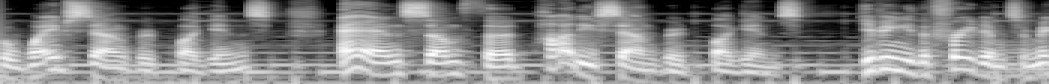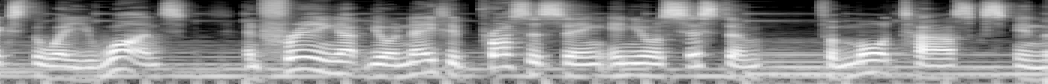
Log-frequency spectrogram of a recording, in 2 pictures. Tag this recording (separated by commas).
Speech, Music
